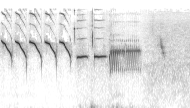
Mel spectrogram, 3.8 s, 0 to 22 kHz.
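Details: Powerful song of a male Timbrado Español canary (born 2018, 83-point rating) on a sunny day: five loud falling whistles, two pinging notes, then a buzzy rattle ending in quiet.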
